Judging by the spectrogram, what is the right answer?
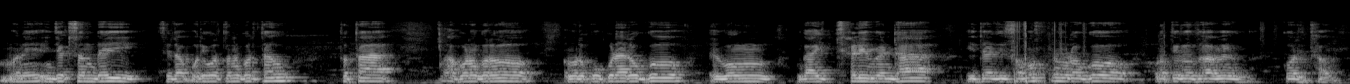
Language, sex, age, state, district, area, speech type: Odia, male, 45-60, Odisha, Kendrapara, urban, spontaneous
